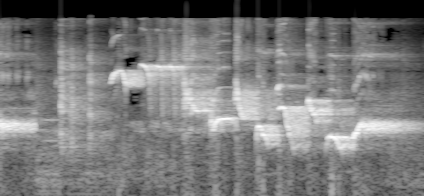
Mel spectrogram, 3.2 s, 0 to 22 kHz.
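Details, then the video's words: White-rumped shama singing a morning lure to stir a reluctant bird, Indonesia: a few crackling clicks, then clear whistles stepping downward in a quick cascade and ending on a steady held note. "MURAI BATU LANGSUNG NGEGASS KRETEKAN K4SAR SUARA RAME || Memancing emosi murai batu malas bunyi"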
